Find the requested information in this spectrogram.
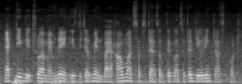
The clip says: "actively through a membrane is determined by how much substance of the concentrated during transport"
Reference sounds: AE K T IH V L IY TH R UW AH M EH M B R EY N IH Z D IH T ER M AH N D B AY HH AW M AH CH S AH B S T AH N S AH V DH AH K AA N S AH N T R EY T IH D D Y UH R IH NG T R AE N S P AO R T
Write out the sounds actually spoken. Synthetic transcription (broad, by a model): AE K T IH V L IY T R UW AH M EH M R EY N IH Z D IH T ER M AH N D B AY HH AW M AH CH S AH B S T AH N S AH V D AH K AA N S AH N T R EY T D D Y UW R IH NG T R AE N S P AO R T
